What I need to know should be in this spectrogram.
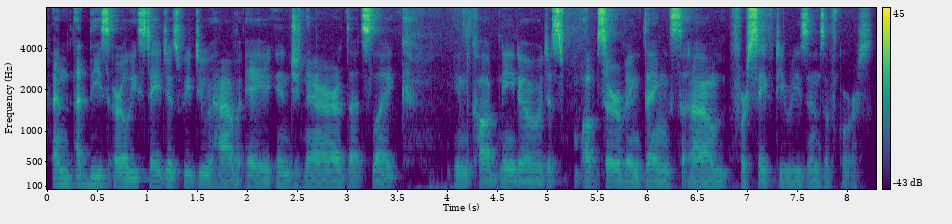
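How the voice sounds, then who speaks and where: Founder type, man, low register, earnest and technical, drops "uh" fillers. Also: flat delivery, normal speed. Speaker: startup founder. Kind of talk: interview answers.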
